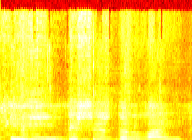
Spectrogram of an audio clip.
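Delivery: high, chirpy little bird voice; chirping bird. A narrator's reading. Sidney as a bird chirping above the trees. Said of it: "he chirped".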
